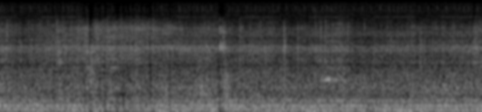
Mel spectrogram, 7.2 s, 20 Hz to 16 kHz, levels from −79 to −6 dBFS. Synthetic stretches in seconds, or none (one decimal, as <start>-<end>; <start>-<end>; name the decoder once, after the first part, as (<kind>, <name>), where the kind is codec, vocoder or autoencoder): 0.0-0.6 (vocoder, BigVGAN v2); 2.7-6.0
